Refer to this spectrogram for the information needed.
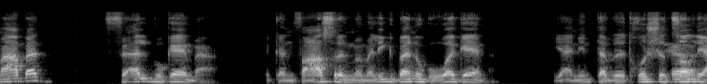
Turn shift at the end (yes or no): no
